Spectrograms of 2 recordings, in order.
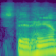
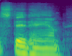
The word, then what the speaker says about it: Stidham: How would you mispronounce it? Where would you go on that one? Stam. Jarrett. Jarrett Stidham.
